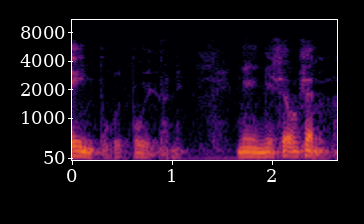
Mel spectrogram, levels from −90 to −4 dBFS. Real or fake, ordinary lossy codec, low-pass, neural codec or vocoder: fake; MP3, 48 kbps; 7.2 kHz; codec, 16 kHz, 4 kbps, FunCodec, trained on LibriTTS, 50 frames a second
